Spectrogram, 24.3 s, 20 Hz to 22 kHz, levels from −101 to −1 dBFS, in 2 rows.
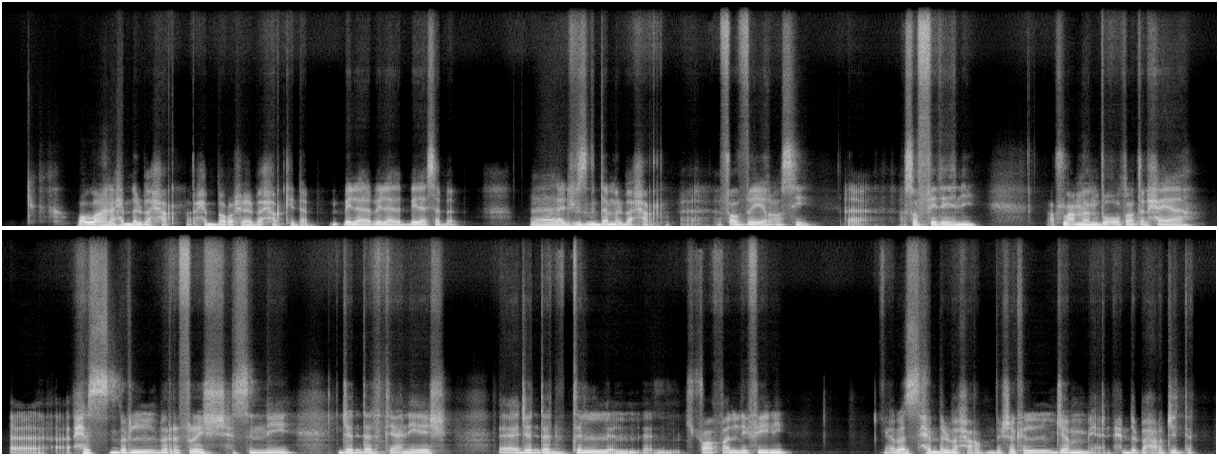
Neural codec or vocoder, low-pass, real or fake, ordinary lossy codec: autoencoder, 48 kHz, 32 numbers a frame, DAC-VAE, trained on Japanese speech; none; fake; none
